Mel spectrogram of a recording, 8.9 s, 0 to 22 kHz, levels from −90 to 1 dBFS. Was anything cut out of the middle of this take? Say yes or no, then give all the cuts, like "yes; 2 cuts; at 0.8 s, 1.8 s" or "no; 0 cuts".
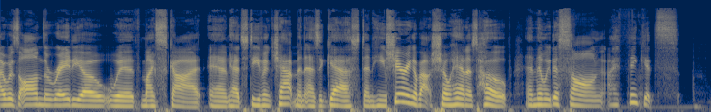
yes; 6 cuts; at 1.9 s, 2.9 s, 3.4 s, 4.8 s, 6.5 s, 6.9 s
